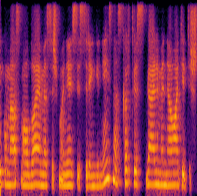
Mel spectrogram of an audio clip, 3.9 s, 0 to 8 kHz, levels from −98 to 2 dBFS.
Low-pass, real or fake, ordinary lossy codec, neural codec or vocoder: 7.2 kHz; fake; Opus, 64 kbps; codec, 24 kHz, 0.9 kbps, DualCodec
